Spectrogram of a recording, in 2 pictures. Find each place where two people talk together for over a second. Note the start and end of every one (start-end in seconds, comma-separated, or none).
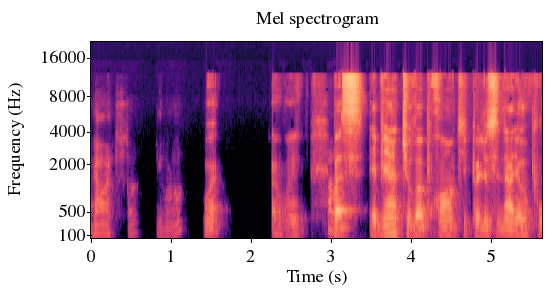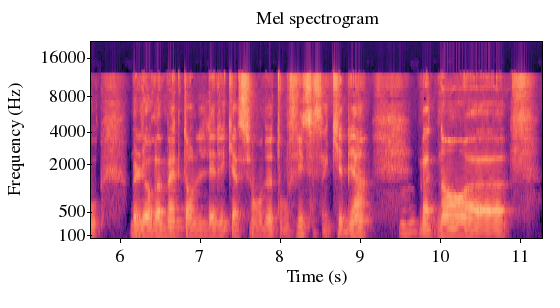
none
